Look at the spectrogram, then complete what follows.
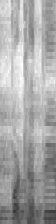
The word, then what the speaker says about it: पठति: करना है, ऐसे नहीं पठति, पठता, पठन्ति, ऐसे नहीं, वो गलत हो जाएगा फिर। पठति बहुत साफ बोलना है, बहुत साफ, ब्लेड की धार जैसा आपका उच्चारण होना चाहिए।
